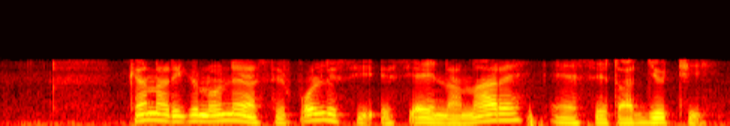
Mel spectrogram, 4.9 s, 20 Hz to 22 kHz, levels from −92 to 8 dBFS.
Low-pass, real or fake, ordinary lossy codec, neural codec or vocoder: 3.6 kHz; real; none; none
